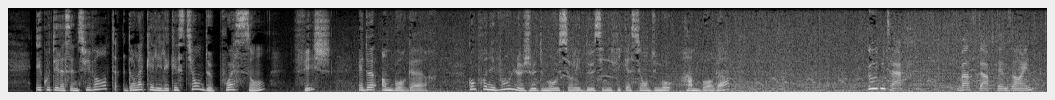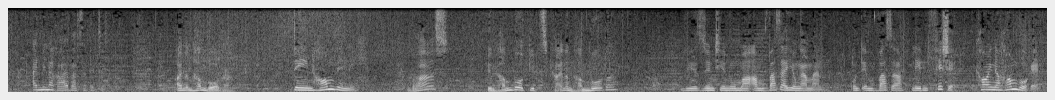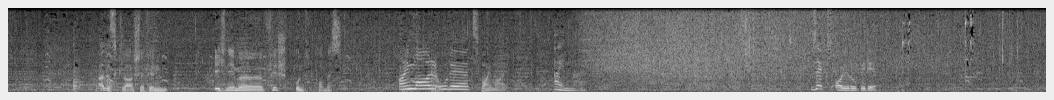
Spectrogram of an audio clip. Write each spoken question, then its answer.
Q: Comprenez-vous le jeu de mots sur les deux significations du mot hamburger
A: Comme vous le savez, la scène se déroule à Hambourg et on appelle les habitants de la ville Hamburger.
